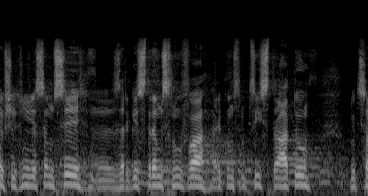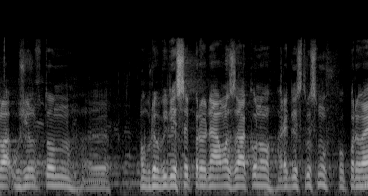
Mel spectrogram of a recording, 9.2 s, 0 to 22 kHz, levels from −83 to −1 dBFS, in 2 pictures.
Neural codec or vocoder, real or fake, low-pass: none; real; 10.8 kHz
